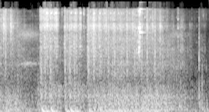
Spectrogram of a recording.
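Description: Gunfire in Counter-Strike: Global Offensive: a dense, loud fusillade of rapid automatic shots sustained for about three seconds, with brief dips between bursts and little speech.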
